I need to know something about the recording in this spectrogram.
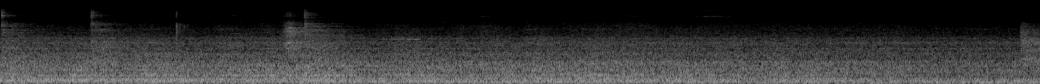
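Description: Steady low rumble of factory machinery noise, with a few faint clicks in the first three seconds.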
